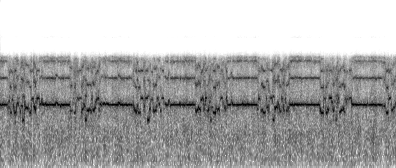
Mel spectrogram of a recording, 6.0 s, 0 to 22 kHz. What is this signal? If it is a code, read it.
Emergency Alert System (SAME) tones, heard as harsh buzzing bursts. It is heard from 1.1 to 5.2 s.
